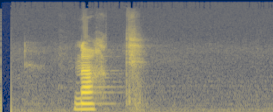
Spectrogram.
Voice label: tzutujil; lejos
